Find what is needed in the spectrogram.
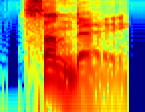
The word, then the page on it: sundae: British English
